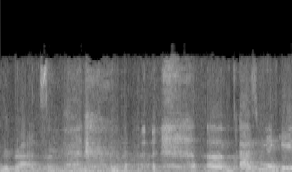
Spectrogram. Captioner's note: laughter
